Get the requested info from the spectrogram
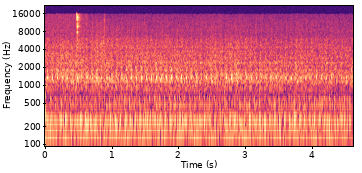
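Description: Royal Enfield Classic 350's 349 cc single-cylinder engine running steadily as the motorcycle rides along.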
